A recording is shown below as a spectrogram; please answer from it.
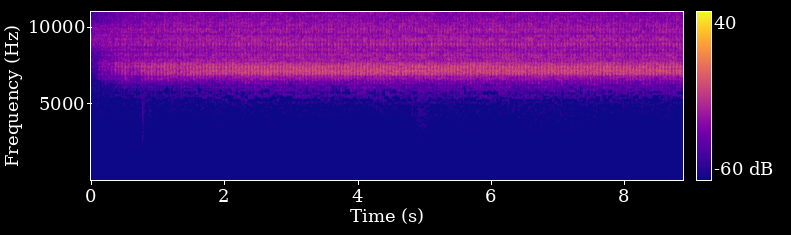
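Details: Grasshoppers in a continuous, very high, shimmering insect trill that fades in over the first two seconds, then holds steady with fast, regular pulsing; no music or other sounds.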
